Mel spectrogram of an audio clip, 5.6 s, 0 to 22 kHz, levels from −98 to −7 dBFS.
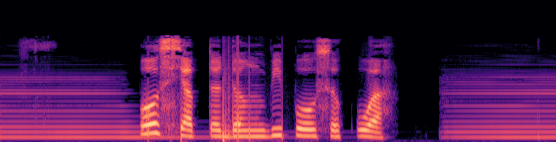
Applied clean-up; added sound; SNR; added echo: none; Bowed string instrument + Fireworks; 16 dB; none.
